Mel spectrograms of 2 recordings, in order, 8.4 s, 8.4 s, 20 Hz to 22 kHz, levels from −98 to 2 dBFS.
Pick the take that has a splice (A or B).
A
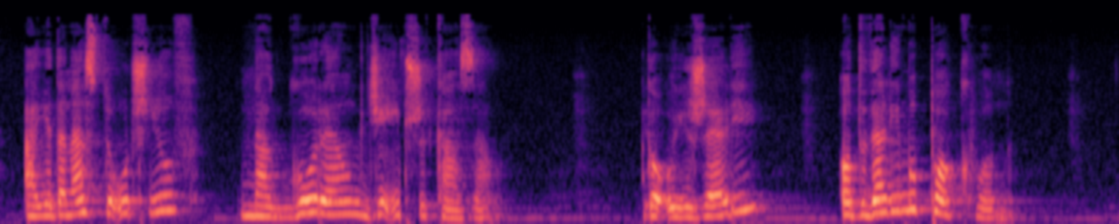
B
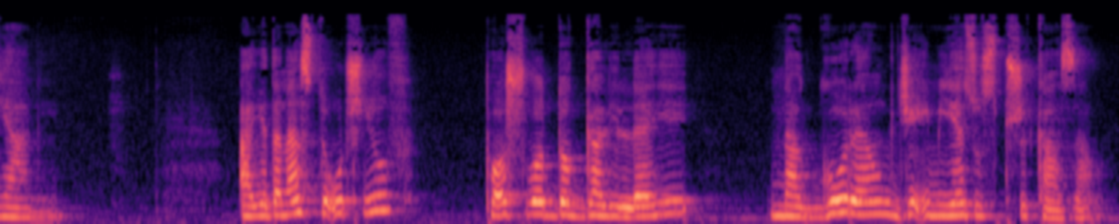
A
